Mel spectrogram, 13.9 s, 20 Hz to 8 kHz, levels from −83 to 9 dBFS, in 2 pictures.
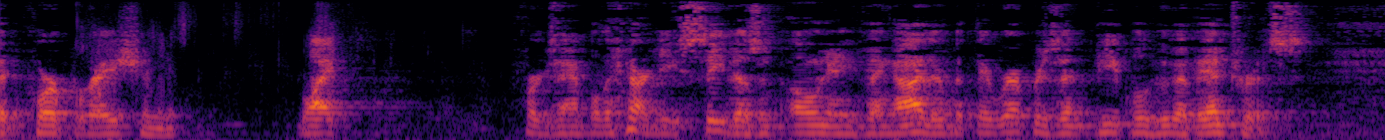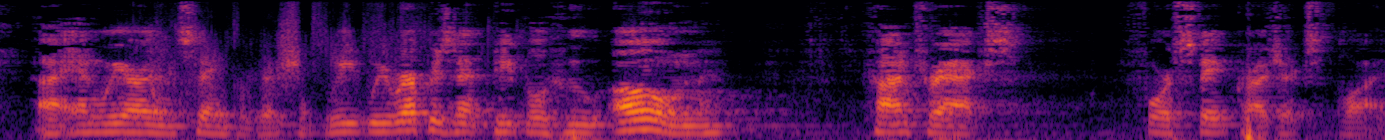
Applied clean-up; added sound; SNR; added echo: neural separator model SepFormer DNS4.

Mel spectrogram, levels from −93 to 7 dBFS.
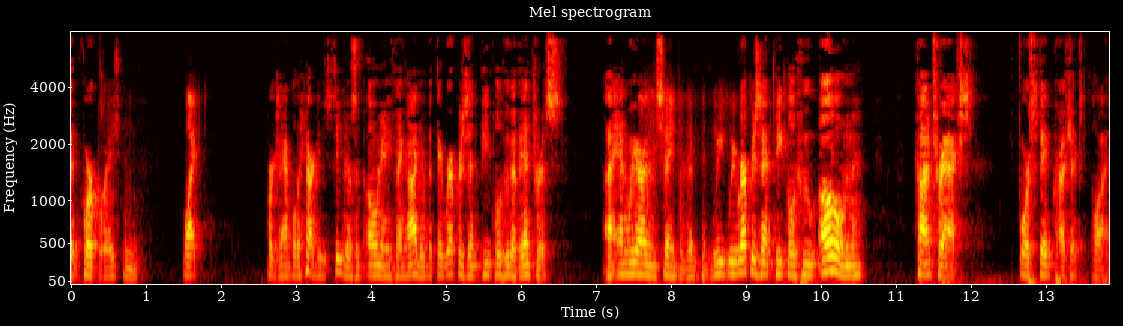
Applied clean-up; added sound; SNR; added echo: neural mask model DeepFilterNet 3.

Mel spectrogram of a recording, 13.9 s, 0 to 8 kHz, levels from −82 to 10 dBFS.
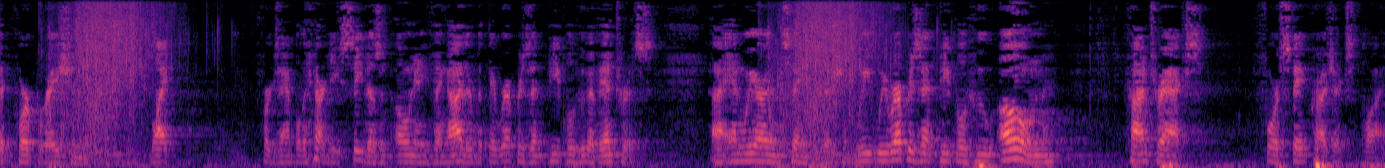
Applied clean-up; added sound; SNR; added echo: none; Splash, splatter; 11 dB; reverberation time 0.7 s.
